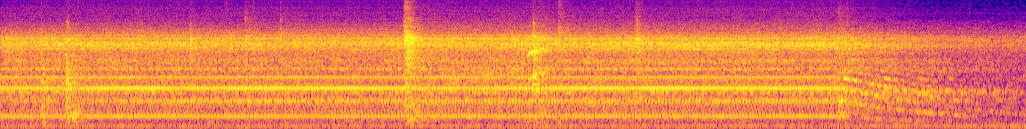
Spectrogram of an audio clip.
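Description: A machine's electric motor running with a steady whine, with a few light knocks and clicks, the sharpest about four seconds in. About eight and a half seconds in the motor is switched off and winds down, its pitch falling as it slows.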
